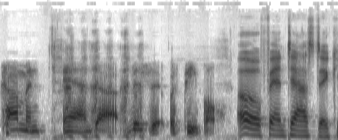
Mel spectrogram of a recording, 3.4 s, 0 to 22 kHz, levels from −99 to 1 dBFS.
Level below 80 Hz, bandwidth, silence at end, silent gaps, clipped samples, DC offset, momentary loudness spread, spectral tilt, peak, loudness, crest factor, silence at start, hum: -56 dBFS; over 20 kHz; 0 s; none; under 0.1%; under 0.1%; 5 LU; -3.5 dB/octave; -6 dBFS; -21 LUFS; 14 dB; 0 s; none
